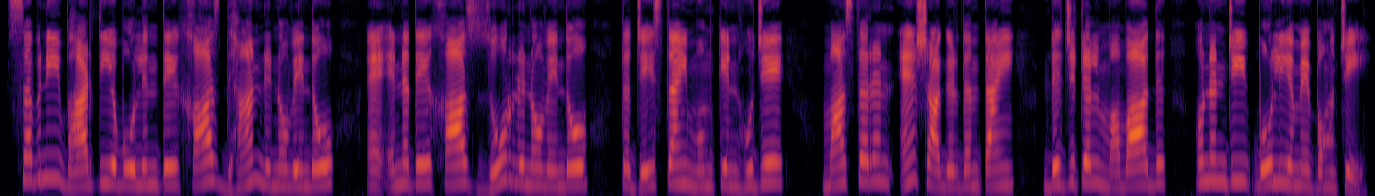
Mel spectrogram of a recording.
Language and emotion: Sindhi, neutral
